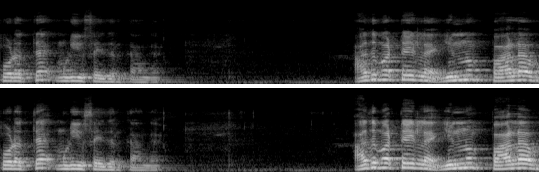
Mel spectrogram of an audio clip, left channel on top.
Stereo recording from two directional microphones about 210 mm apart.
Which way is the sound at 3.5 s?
15° right (ahead or behind).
